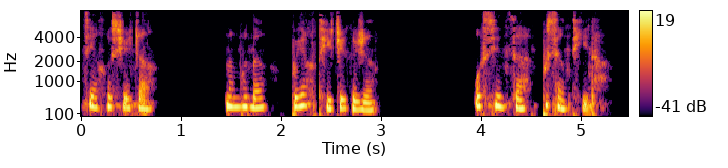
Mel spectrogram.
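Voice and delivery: mildly cold, restrained refusal; understated icy displeasure. A narrator's reading. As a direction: shut the topic down with a touch of chill. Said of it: "寒声说道".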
